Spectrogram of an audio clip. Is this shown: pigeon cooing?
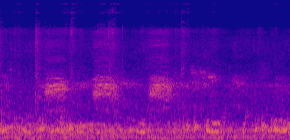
yes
